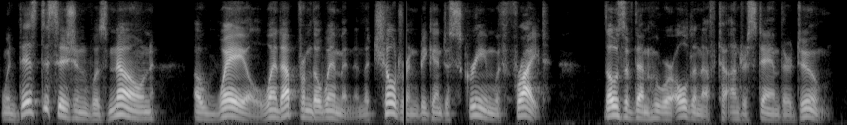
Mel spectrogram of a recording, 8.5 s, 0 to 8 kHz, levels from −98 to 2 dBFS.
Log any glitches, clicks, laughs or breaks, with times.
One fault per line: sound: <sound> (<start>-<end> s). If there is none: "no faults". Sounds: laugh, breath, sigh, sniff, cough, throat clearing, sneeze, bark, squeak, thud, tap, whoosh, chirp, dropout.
sound: dropout (4.0-4.1 s)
